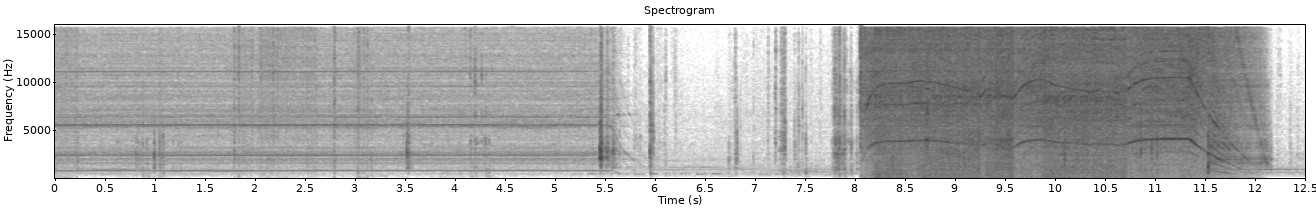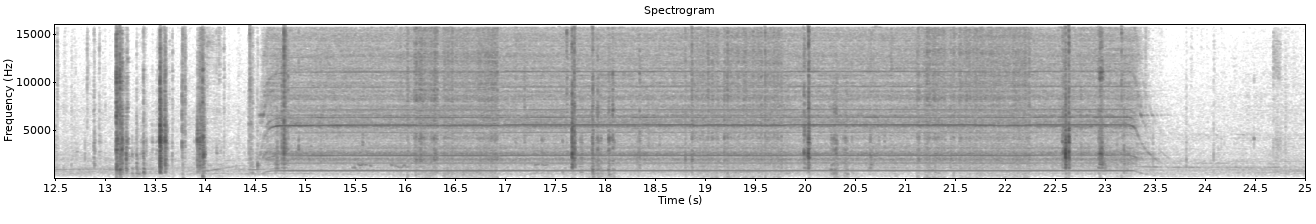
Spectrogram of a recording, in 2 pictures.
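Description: Stick welding on a steel CV axle shaft: a steady arc sizzle with a fixed electrical whine, stopping about five seconds in. After a few clicks an angle grinder runs loud for about four seconds, its whine wavering as it bites, then a second welding pass of the same sizzle and whine lasts about eight seconds and cuts off near the end.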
